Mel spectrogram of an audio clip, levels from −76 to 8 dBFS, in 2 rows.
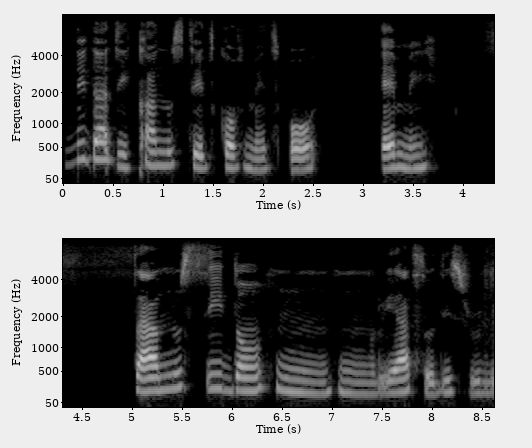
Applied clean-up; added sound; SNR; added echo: none; none; none; none.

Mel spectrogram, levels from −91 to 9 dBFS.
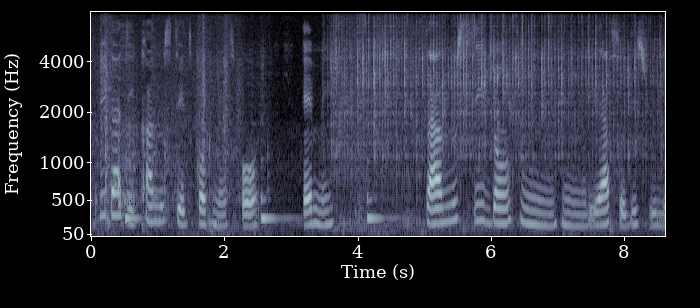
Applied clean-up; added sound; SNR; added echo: none; Bicycle + Bowed string instrument; 7 dB; none.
